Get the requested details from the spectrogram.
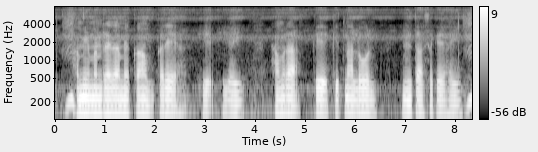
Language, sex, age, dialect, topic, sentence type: Magahi, male, 18-24, Southern, banking, question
